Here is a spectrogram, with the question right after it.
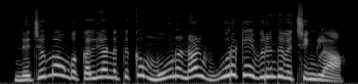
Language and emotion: Tamil, surprised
